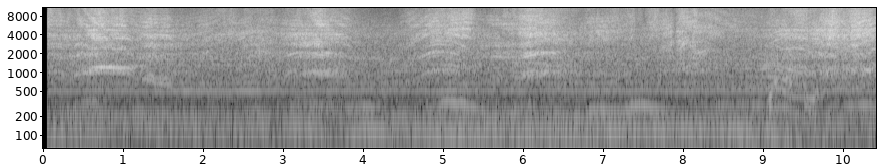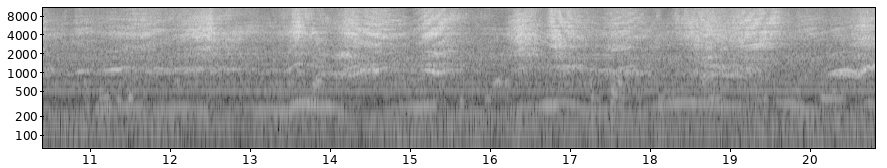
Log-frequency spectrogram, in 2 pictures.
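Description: FPV racing drone's electric motors and propellers whining, the pitch rising and falling about once a second as the throttle is worked through turns and gates, with a rushing noise from the props and a steady electrical hum underneath.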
